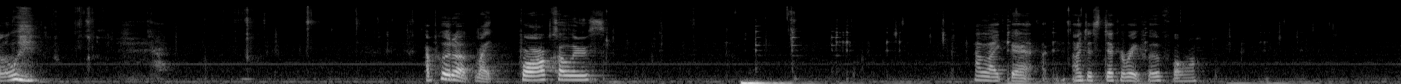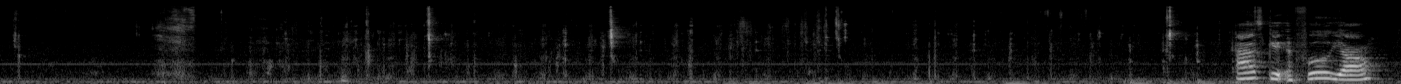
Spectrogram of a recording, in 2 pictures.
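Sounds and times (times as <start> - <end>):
wet chewing sounds: 0.4 - 4.2, 6.0 - 9.8, 12.1 - 26.4.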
